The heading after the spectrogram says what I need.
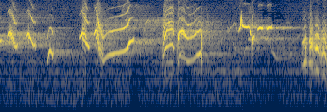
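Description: Gray Catbird song: a jumbled run of short, squeaky and mewing phrases, each different, with quick rising and falling notes. No other sounds are heard.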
